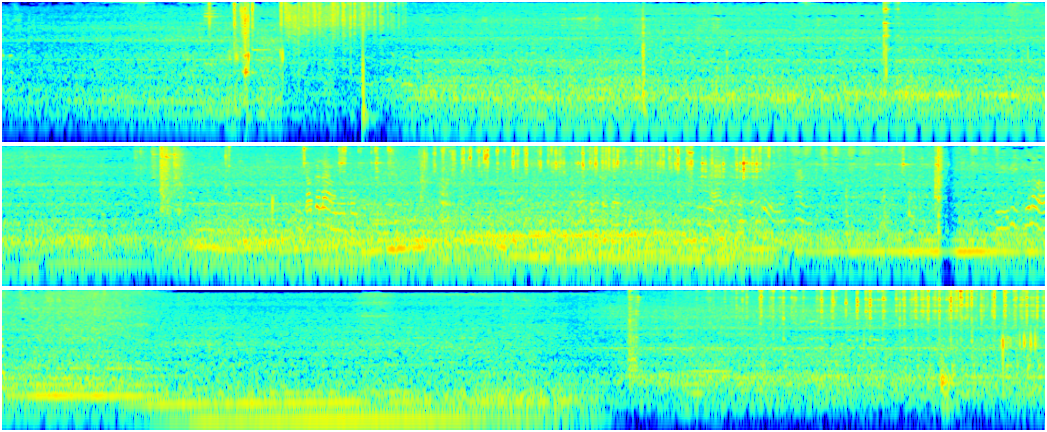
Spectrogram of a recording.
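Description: People talking over workshop noise, with a few sharp metal clinks.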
